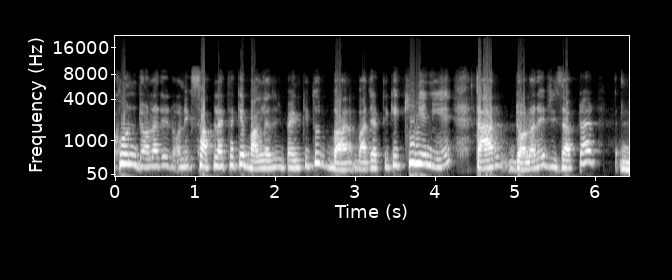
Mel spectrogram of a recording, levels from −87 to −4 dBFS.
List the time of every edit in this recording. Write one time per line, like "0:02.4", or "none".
none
